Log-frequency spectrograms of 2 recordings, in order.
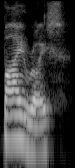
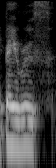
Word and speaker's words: Bayreuth: Yeah, it's Bayreuth is the German pronunciation. If you're English, you might say Bayreuth, but it's Mm, Bayreuth in Bavaria.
